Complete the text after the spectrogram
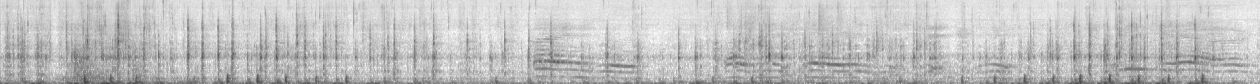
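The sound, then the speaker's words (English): Batter of flour and liquid is whisked in a bowl, giving a quick, continuous run of rhythmic clicking and tapping strokes. A voice talks over the whisking for much of the time. “Nice to see that the whisking is coming through stronger than my voice.”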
